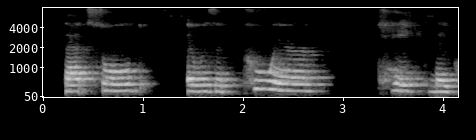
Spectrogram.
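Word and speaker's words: Pu-erh: have not heard of is uh pronounced pure and it's a fermented tea and like a fine wine poo air has become better with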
